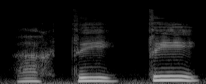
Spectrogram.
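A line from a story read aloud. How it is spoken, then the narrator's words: Whisper. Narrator (Russian): шептала Маргарита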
